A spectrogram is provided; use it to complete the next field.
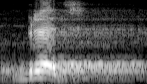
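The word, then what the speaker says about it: bridge: आप समझ रहे हो यहां पर डी फिर साइलेंट है अब और देखेंगे ब्रज ब्रज मीस होता है पुल नॉलेज मीस ज्ञान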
